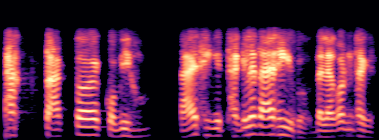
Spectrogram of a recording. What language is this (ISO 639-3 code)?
asm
